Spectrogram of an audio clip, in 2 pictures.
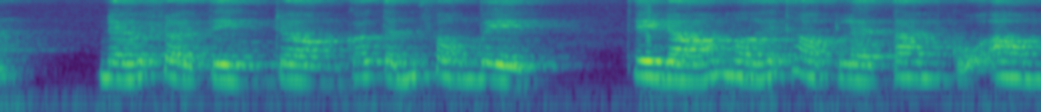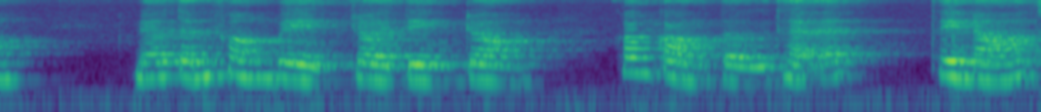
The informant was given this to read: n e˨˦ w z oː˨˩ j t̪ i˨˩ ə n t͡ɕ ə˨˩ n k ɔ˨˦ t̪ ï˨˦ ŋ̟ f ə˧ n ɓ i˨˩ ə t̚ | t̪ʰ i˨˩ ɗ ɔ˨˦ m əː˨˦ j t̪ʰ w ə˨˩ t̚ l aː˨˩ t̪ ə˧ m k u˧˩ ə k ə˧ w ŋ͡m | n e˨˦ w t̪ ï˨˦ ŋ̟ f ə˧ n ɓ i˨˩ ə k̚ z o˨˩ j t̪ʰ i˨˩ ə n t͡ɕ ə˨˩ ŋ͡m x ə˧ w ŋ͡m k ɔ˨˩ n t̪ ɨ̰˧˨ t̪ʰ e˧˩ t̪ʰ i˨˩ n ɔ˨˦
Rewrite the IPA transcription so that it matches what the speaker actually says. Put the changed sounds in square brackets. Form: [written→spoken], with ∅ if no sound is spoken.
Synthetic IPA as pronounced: n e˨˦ w z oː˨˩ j t̪ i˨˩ ə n t͡ɕ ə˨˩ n k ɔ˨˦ t̪ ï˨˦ ŋ̟ f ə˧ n ɓ i˨˩ ə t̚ | t̪ʰ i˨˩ ɗ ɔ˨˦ m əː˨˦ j t̪ʰ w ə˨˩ t̚ l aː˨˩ t̪ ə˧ m k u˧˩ ə [k→ʔ] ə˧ w ŋ͡m | n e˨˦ w t̪ ï˨˦ ŋ̟ f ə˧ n ɓ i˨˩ ə [k̚→t̚] z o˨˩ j [t̪ʰ→t̪] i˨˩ ə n t͡ɕ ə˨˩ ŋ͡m x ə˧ w ŋ͡m k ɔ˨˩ n t̪ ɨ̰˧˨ t̪ʰ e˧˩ t̪ʰ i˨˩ n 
